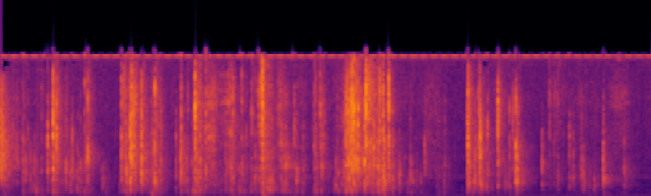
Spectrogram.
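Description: Plastic packaging of a pack of soft-plastic fishing baits crinkling and crackling irregularly as it is opened and a bait is pulled out, thinning out near the end.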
